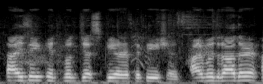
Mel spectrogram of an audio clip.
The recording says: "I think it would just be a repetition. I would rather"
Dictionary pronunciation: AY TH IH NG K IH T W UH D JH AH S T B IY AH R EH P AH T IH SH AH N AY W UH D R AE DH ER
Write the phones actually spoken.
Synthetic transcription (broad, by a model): AY T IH NG K IH T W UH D JH AH S T B IY AH R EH P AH T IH SH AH N AY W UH D R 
